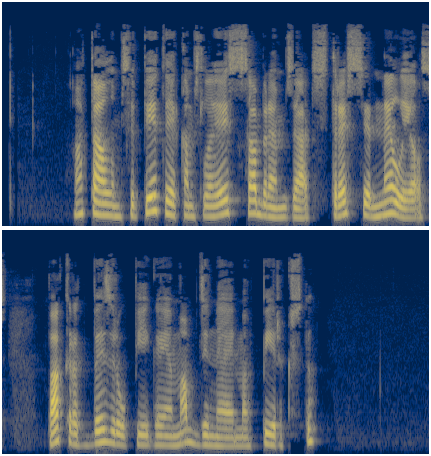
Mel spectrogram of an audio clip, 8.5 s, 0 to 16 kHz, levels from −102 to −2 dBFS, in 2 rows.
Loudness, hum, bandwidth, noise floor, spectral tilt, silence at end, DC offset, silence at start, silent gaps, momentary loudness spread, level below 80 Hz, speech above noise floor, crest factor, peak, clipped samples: -25 LUFS; none; 11.5 kHz; -77 dBFS; -4.5 dB/octave; 1.15 s; under 0.1%; 0.75 s; none; 10 LU; -76 dBFS; 52 dB; 22 dB; -4 dBFS; under 0.1%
